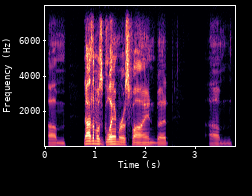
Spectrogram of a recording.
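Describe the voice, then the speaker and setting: A man's voice: fairly low pitch, lively intonation, slow, a bit bright, clear, resonant tone, no room sound. A man acting as game master, casually refereeing a tabletop game and thinking aloud in a hesitant way. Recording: band-limited, dull dry audio.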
